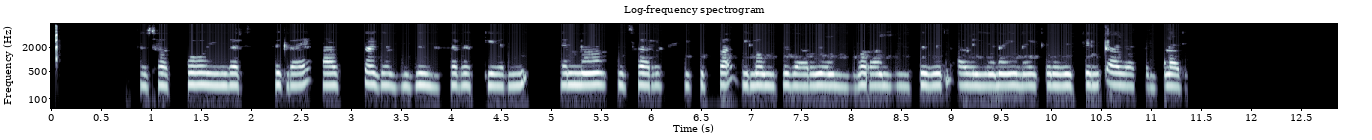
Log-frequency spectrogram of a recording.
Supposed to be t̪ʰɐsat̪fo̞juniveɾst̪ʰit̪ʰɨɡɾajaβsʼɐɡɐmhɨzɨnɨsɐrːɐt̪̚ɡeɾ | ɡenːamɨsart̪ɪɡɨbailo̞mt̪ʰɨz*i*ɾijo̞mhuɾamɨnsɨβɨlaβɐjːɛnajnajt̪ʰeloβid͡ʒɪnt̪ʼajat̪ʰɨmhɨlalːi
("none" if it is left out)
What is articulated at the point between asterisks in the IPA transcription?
a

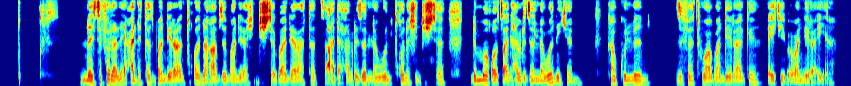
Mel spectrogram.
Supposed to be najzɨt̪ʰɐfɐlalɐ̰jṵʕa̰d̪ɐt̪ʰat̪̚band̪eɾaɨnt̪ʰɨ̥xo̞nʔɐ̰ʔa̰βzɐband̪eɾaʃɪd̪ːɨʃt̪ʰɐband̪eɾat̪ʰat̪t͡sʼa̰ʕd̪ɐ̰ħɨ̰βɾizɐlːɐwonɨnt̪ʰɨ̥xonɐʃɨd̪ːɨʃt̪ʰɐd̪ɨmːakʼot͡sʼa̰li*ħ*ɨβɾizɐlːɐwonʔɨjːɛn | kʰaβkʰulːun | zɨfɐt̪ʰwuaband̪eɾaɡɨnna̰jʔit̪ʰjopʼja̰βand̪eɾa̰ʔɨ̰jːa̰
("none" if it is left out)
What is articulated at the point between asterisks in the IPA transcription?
ħ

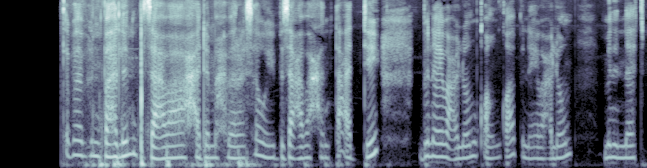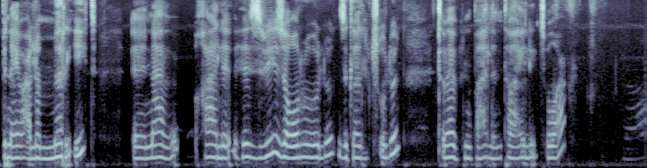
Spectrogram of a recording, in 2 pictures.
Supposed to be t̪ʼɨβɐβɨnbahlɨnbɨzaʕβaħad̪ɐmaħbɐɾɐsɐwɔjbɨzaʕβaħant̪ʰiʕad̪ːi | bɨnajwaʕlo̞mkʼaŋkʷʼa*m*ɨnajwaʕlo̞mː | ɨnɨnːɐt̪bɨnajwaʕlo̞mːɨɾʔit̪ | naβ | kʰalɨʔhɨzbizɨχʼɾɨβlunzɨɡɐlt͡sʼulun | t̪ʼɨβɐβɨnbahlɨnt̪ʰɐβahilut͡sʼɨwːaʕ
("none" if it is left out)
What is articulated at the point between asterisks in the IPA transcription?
b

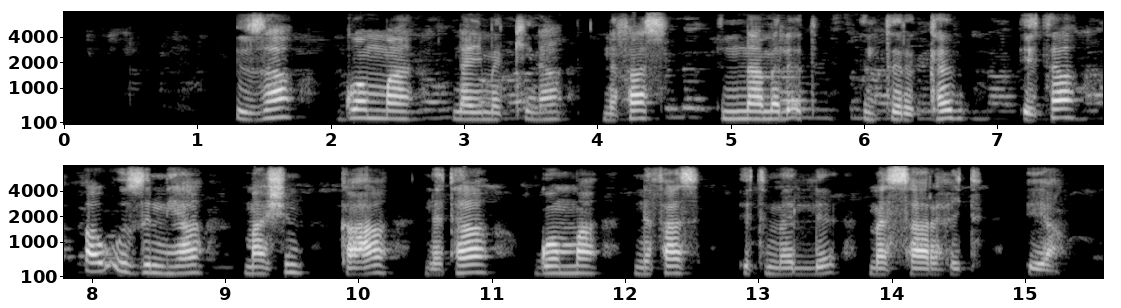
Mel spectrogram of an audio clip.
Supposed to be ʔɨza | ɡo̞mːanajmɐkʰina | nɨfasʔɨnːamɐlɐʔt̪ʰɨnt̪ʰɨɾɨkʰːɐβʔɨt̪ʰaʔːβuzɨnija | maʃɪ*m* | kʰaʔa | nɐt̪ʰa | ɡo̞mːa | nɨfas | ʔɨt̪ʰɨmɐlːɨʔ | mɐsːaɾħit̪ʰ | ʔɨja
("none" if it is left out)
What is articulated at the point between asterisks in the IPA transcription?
n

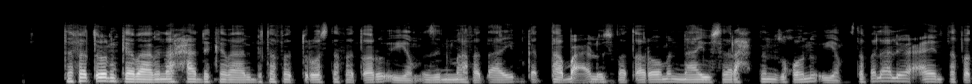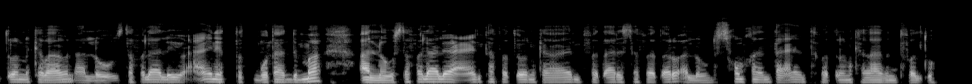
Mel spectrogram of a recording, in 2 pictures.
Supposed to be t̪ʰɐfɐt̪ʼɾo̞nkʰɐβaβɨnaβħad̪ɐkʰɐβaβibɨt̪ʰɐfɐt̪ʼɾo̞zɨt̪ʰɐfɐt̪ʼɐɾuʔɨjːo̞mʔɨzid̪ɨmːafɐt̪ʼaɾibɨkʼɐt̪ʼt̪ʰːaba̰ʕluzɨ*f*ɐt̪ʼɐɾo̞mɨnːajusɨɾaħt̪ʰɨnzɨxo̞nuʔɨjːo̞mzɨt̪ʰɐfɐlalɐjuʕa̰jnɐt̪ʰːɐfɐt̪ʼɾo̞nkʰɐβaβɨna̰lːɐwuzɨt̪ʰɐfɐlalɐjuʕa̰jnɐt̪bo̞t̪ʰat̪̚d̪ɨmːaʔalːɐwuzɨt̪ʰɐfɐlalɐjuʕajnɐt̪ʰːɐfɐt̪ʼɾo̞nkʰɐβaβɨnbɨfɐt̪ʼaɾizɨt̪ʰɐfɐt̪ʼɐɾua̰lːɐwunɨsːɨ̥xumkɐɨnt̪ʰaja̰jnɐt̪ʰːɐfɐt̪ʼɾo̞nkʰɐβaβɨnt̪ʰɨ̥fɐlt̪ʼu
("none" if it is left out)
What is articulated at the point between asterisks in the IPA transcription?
f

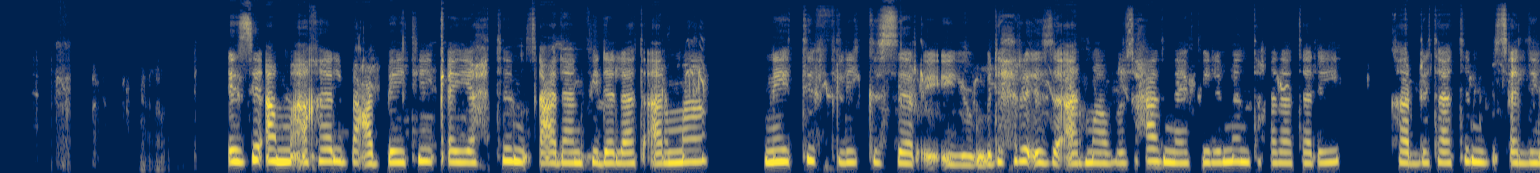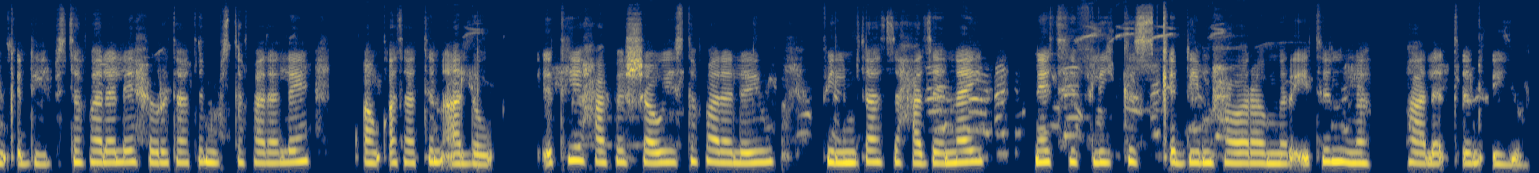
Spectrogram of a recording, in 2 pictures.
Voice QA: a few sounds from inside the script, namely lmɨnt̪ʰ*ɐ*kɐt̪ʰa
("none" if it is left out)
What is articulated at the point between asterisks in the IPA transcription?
ɐ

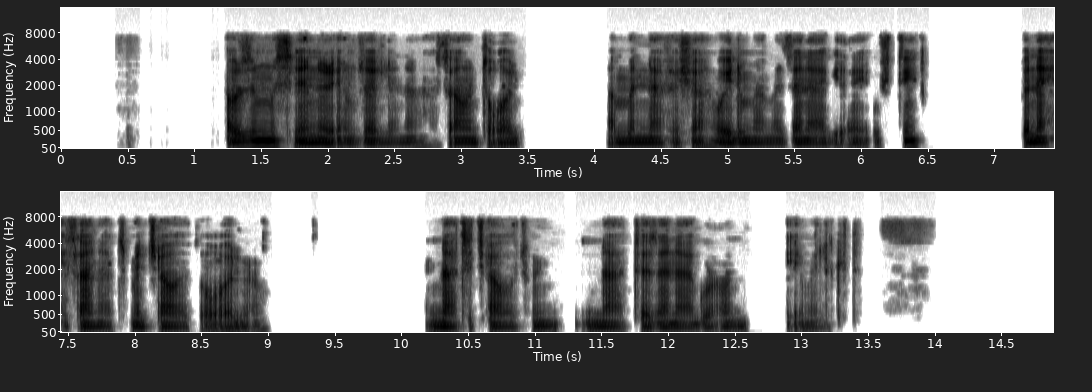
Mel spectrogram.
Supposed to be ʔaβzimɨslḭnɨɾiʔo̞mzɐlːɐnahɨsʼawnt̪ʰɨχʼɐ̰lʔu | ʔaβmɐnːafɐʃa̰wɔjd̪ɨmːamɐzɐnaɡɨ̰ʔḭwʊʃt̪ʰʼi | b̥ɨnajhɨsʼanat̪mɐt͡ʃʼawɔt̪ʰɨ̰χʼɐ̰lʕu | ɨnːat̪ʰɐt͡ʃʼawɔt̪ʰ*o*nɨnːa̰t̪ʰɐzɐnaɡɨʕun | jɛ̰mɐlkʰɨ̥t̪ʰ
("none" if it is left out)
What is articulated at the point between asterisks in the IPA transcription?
u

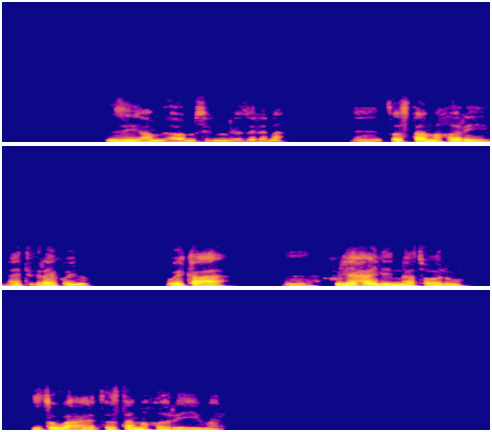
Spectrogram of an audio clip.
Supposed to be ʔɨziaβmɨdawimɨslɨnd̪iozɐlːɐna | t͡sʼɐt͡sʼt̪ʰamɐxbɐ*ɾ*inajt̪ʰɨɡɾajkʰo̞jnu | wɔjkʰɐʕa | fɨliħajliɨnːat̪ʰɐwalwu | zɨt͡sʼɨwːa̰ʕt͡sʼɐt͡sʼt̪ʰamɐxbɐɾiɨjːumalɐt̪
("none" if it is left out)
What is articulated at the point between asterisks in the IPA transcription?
ɾ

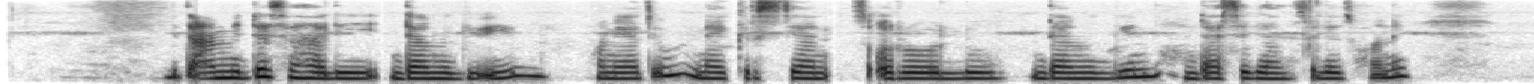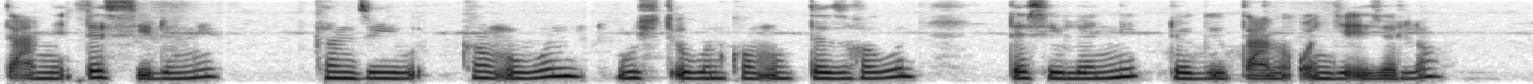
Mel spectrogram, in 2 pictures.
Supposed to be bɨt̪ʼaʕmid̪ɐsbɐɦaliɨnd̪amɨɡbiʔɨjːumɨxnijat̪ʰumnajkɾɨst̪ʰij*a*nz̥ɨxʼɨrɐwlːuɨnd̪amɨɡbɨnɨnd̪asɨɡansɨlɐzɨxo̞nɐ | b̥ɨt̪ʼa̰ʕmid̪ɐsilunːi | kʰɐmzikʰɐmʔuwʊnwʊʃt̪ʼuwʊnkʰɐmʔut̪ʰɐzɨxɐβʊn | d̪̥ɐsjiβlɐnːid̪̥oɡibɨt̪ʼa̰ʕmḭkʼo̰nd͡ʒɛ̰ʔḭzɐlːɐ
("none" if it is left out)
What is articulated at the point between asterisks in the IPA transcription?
a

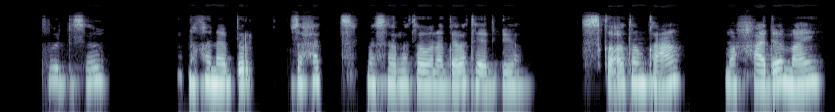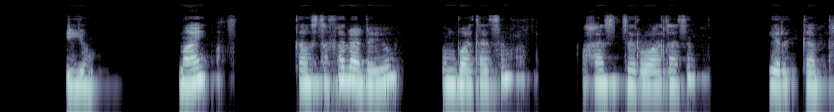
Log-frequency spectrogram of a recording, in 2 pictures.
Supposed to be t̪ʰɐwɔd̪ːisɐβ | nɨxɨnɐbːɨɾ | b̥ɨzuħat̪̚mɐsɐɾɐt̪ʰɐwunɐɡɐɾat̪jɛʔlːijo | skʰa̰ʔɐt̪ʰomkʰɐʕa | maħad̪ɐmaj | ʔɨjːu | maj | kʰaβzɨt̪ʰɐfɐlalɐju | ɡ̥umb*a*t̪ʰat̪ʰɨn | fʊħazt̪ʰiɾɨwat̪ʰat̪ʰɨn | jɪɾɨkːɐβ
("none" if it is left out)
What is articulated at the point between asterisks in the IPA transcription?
a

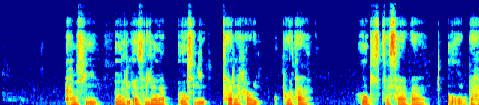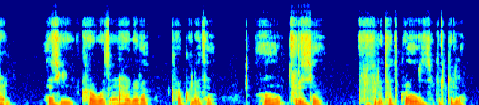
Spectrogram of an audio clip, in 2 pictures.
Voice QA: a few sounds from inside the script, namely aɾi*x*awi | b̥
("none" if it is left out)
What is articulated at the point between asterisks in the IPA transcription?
x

